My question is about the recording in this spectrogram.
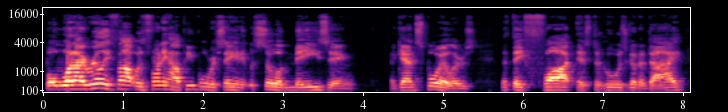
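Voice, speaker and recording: The host of a movie review show, a middle-aged man, delivers a casual rant full of blunt scorn and exasperation. His voice is mid-range and his speed normal.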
